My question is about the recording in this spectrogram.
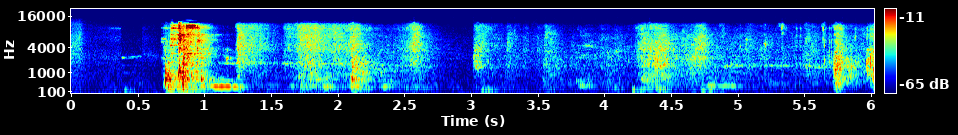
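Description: Plastic wrapping rustling and crinkling around a lump of pottery clay as it is handled, in several irregular short bursts.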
